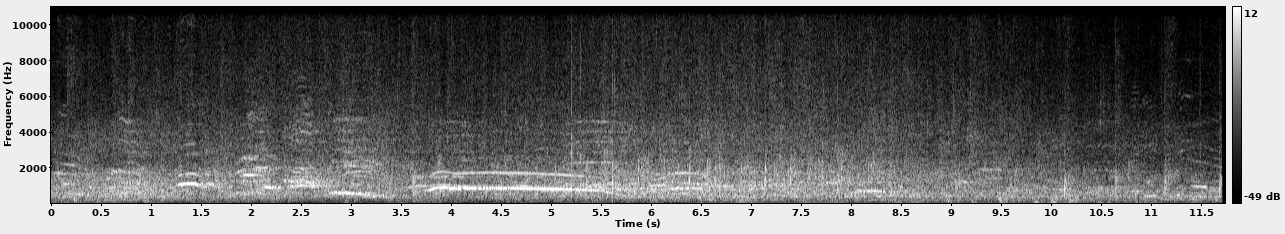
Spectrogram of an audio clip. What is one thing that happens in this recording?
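A crowd of children chatters and shouts in a large echoing hall.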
